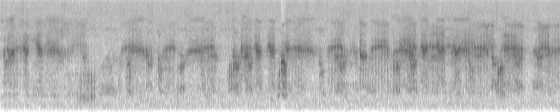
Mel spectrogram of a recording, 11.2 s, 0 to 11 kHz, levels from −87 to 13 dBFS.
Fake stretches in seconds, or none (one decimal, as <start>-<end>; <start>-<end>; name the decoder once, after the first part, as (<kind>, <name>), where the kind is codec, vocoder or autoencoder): 0.0-1.9 (codec, SNAC)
